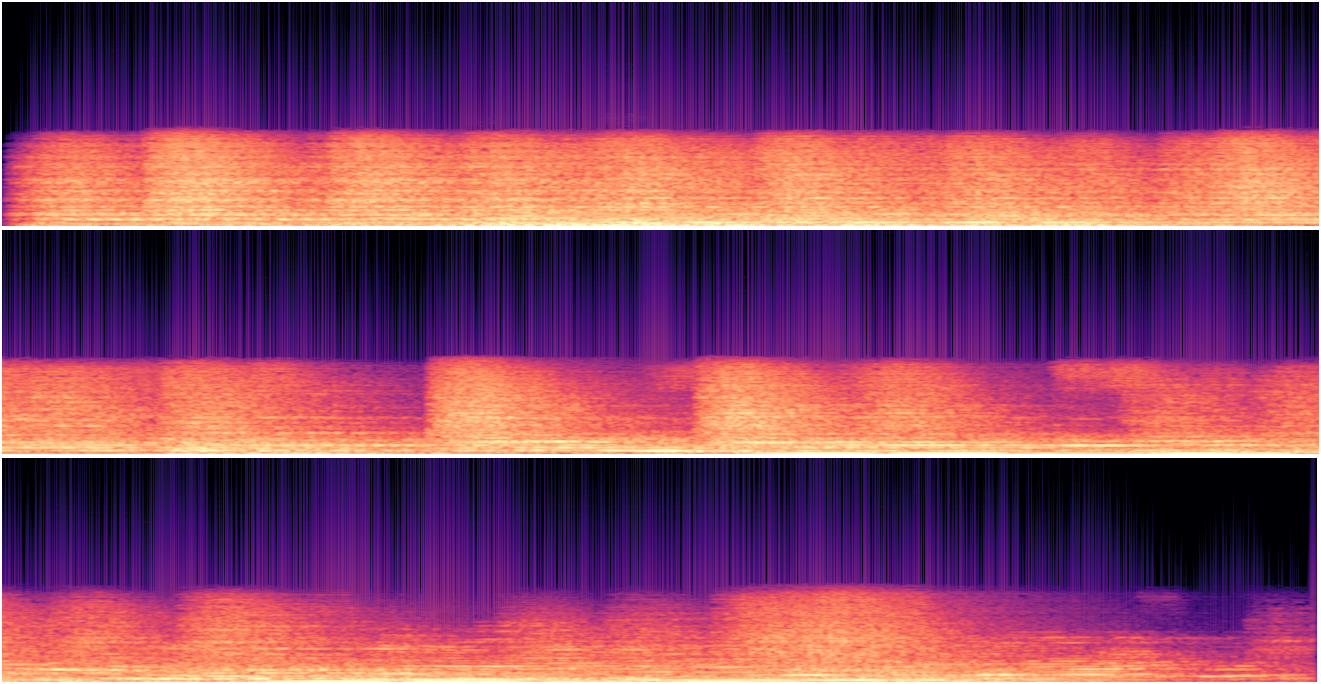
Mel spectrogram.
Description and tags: This sound effect illustrates somebody wrecking something in the distance
background, alien, ambient, effect, world, tunnel, tension, hammer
